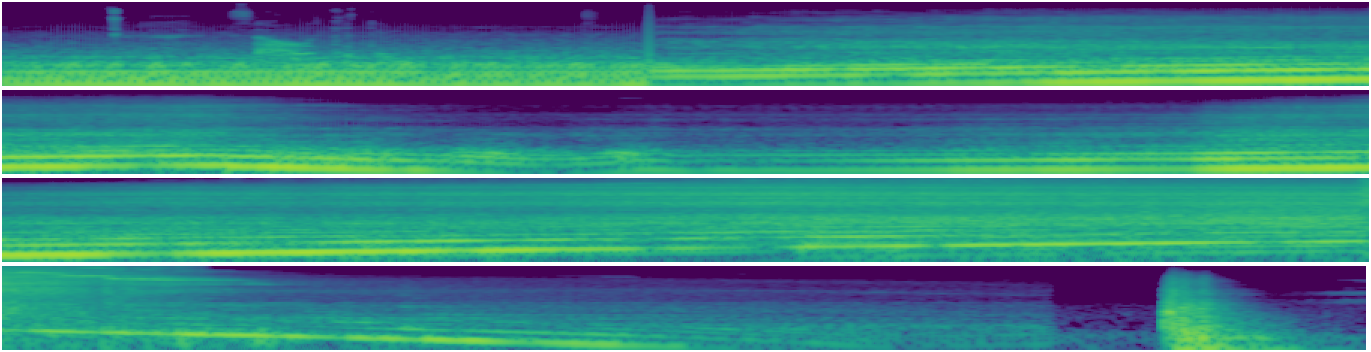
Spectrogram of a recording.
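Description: A turbocharged Honda Integra on a dyno, engine revving in long sweeping pulls that rise and fall twice, loud and close, ending with a sharp thunk and brief quiet.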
